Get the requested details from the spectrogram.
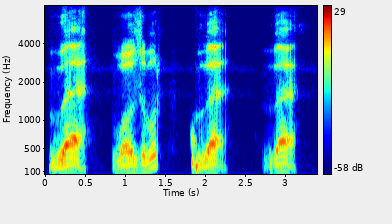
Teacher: অনেক সময় আয়াতের শুরুতে ওয়াও এর উচ্চারণ থাকলে আমাদের উচ্চারণটা ও হয়ে যায় আর কি।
